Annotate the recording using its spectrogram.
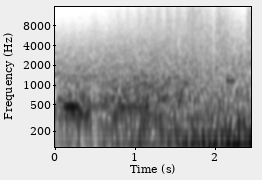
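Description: Broadcast logo sting sound effect: a loud rushing whoosh that swells in the high end, over a held chord that fades out a little past a second in.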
